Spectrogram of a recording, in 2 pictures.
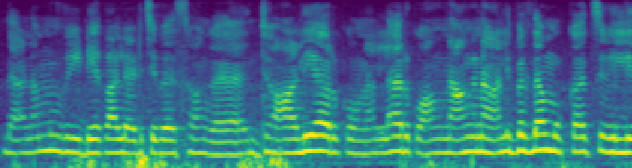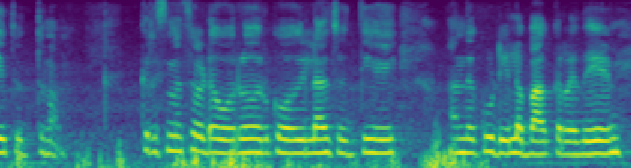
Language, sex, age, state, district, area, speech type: Tamil, female, 18-30, Tamil Nadu, Thoothukudi, rural, spontaneous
